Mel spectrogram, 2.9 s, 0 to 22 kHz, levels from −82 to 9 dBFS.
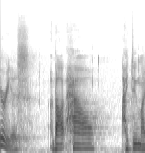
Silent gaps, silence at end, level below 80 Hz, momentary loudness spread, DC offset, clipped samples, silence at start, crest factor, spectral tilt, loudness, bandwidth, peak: none; 0 s; -56 dBFS; 15 LU; under 0.1%; under 0.1%; 0 s; 22 dB; -7 dB/octave; -25 LUFS; 12.5 kHz; -4 dBFS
